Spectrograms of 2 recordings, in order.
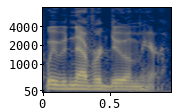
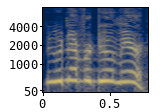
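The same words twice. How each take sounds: First: Low muttered aside; quiet low throwaway; dropped, soft. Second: High-pitched mock echo; high mocking repeat. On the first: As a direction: say it under your breath. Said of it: "first take, dropped low". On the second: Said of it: "second take, much higher". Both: Shown as a demonstration.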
